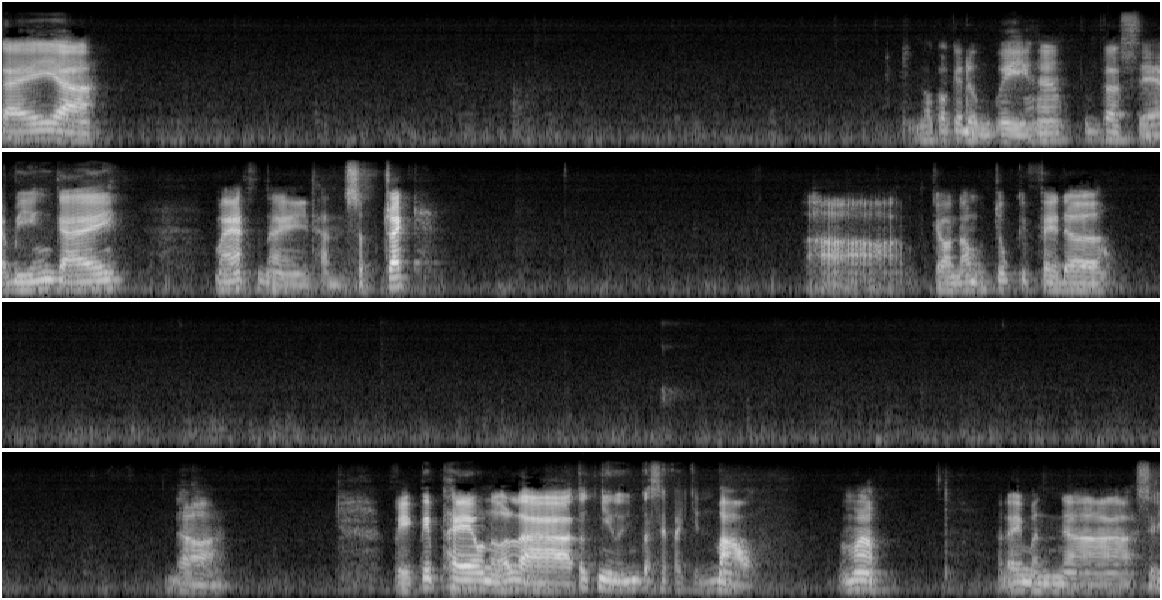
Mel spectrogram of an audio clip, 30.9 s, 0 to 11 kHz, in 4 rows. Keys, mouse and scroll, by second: 0.4 click, 1.2 click, 1.8 click, 2.5 click, 3.2 click, 3.8 click, 4.2 click, 4.7 click, 5.6 click, 7.0 click, 7.5 m, 9.0 click, 9.9 click, 11.8 click, 12.3 click, 16.4 click, 17.4 click, 21.9 click, 22.3 scroll, 23.4-23.7 scroll, 25.8 click, 25.8-26.8 scroll, 26.8 click, 28.1-28.8 scroll, 29.3 click.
